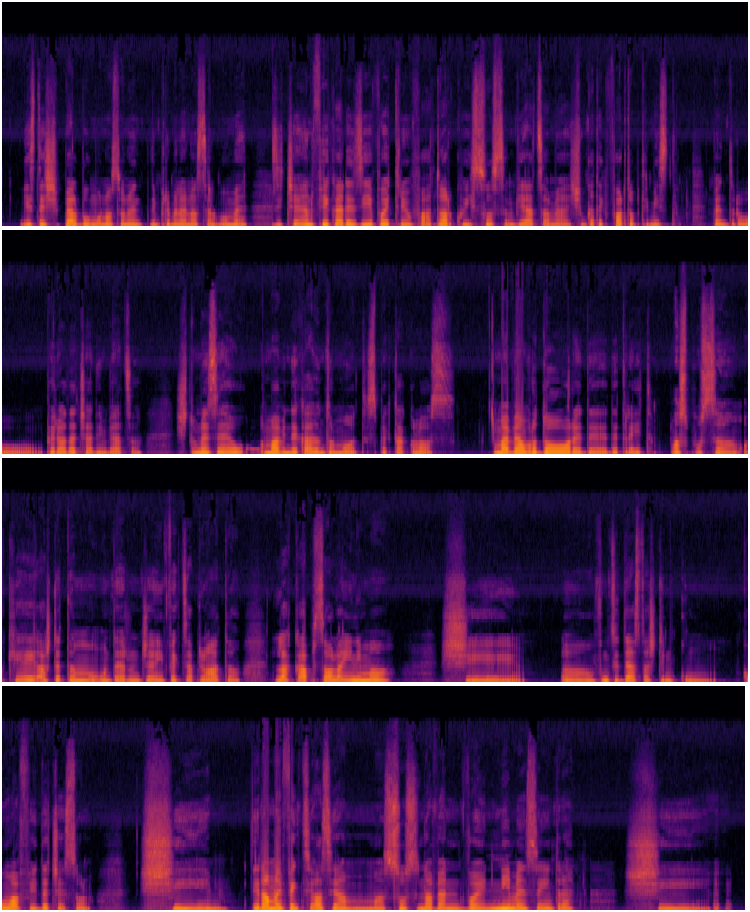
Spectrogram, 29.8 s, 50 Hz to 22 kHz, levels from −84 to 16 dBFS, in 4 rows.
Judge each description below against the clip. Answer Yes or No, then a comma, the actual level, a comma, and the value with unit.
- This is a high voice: No, medium, 170 Hz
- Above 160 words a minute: Yes, fast, 170 wpm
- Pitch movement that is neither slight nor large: Yes, average, 4.1 semitones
